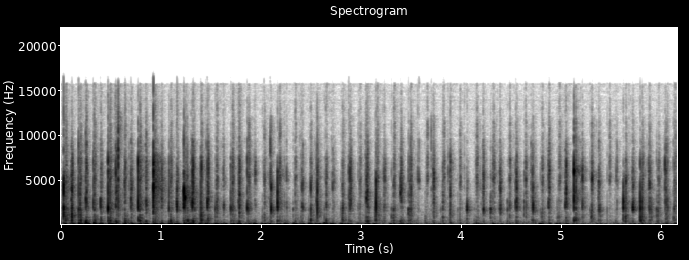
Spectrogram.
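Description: Hands rapidly pat and rub a man's head up close.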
